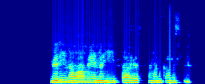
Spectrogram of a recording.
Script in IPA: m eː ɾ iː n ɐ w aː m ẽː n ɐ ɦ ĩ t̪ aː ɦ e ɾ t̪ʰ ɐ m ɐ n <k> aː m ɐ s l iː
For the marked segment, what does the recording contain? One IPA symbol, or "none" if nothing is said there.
k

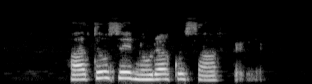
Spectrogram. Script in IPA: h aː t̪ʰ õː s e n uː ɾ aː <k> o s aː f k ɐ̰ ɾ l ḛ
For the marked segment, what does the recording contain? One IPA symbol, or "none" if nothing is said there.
k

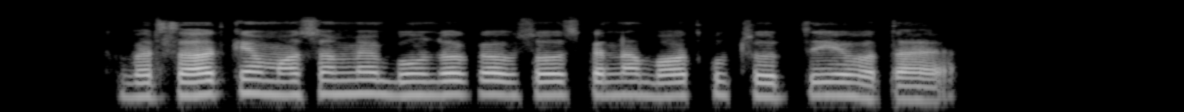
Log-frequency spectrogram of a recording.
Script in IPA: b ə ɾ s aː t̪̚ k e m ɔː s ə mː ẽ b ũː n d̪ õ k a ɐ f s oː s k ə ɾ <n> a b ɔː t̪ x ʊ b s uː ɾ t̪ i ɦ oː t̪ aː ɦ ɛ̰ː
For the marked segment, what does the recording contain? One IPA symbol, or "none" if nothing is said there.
n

